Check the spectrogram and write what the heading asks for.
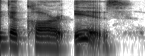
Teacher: in some dialects the r is linked to other words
